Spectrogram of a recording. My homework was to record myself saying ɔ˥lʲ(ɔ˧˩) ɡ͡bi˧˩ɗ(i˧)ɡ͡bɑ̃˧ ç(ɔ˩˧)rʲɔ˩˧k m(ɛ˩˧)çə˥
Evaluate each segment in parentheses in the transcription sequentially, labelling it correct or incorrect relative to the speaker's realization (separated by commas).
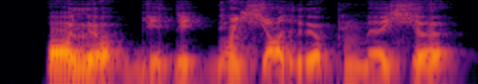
incorrect, correct, incorrect, correct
